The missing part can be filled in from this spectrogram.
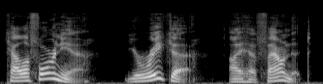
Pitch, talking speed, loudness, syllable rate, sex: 165 Hz, 95 wpm, -17 LUFS, 4.3 syllables/s, male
